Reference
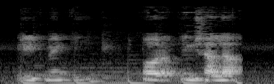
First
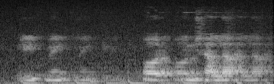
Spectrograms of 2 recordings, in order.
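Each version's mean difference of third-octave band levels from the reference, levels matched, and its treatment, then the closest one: 7.0 dB: added noise pink -40 dBFS; on a send: feedback delay 296 ms, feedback 32%, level -8 dB; on the sum: trim +2 dB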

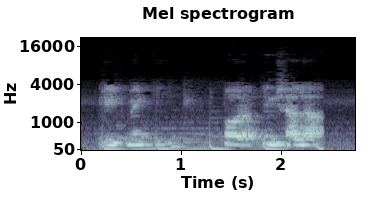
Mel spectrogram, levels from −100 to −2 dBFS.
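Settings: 5.0 dB: peak limiter -10.5 dBFS, peak gain reduction 7 dB; distance through air 380 m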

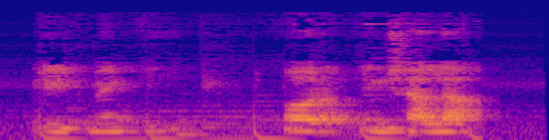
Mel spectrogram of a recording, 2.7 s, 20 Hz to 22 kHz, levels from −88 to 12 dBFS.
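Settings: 2.5 dB: bass shelf 380 Hz -7.5 dB; on a send: delay 97 ms -21.5 dB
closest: third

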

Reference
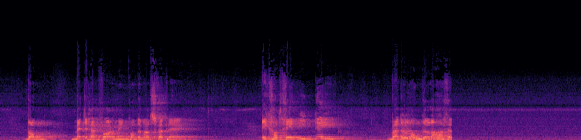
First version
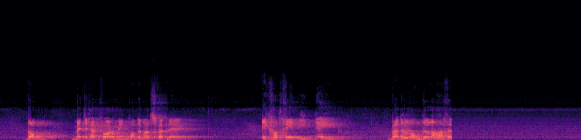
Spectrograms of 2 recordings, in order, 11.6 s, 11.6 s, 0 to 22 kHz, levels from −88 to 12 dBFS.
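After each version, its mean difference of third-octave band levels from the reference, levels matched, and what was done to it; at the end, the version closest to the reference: 5.5 dB: three-band isolator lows -16 dB, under 430 Hz, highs -22 dB, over 2.9 kHz; trim +2 dB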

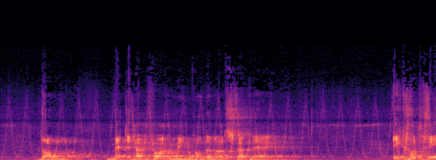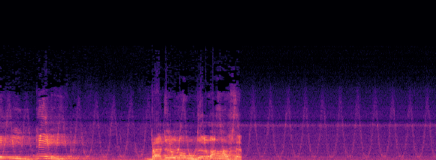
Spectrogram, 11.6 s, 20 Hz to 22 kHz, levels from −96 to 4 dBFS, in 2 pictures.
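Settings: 2.0 dB: sweeping bell 4.3 Hz 520–7900 Hz +10 dB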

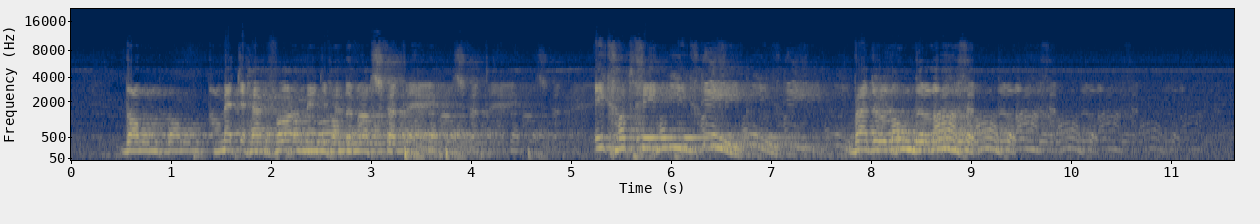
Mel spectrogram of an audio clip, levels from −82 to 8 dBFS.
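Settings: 3.5 dB: echo whose repeats swap between lows and highs 411 ms, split 860 Hz, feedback 59%, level -5 dB; trim -4 dB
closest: second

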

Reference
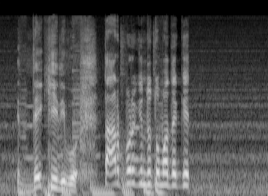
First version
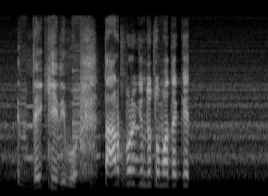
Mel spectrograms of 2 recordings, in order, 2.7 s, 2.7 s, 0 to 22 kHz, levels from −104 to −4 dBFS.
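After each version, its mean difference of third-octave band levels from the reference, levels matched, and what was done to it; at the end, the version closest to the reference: 13.5 dB: high-pass 970 Hz 24 dB/octave; peaking EQ 3.6 kHz +7 dB 0.24 oct; trim -7.5 dB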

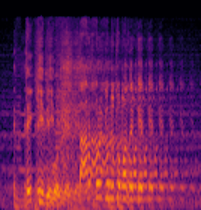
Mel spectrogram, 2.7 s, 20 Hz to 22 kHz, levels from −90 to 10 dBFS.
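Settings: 5.0 dB: bass shelf 130 Hz -11.5 dB; feedback delay 137 ms, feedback 57%, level -6.5 dB; trim +4.5 dB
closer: second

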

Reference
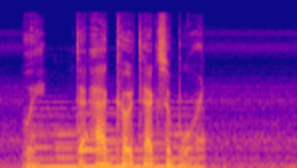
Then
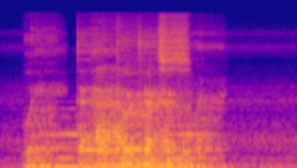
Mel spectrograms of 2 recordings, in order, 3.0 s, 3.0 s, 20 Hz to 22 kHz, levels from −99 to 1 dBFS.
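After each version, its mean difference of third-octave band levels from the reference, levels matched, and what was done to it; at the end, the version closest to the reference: 5.0 dB: gate with hold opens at -41 dBFS; gated-style reverb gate 260 ms flat, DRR -2.5 dB; trim -1.5 dB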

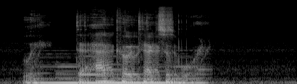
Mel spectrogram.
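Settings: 3.5 dB: peaking EQ 530 Hz -8 dB 2.3 oct; early reflections 30 ms -8 dB, 77 ms -7 dB; trim -3 dB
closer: second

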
